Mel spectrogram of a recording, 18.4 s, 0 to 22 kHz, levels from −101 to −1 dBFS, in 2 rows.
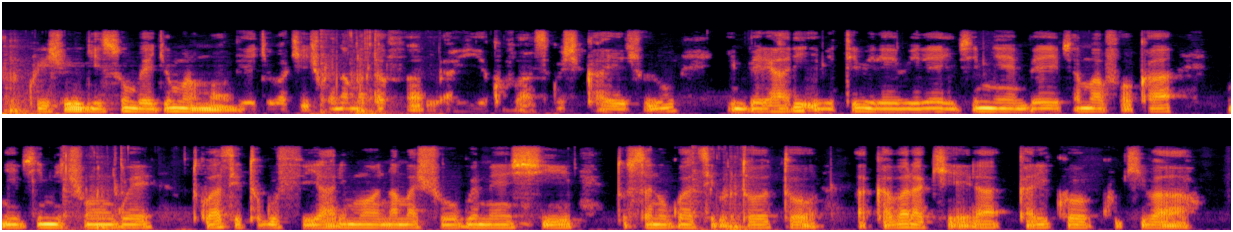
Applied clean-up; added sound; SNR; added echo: none; Drip; 18 dB; none.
